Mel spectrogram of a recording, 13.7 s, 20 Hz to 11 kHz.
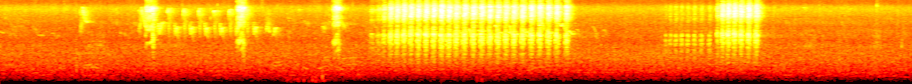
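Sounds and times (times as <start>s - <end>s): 
Eurasian magpie Pica pica rattling chatter: 5.0s - 8.6s, 10.0s - 11.5s.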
